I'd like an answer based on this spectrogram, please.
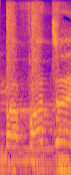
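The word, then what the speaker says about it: Bafatá: the same as me baata is how you say it in the language Portuguese my name is beo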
